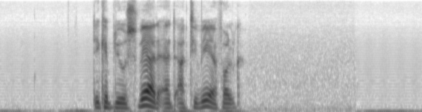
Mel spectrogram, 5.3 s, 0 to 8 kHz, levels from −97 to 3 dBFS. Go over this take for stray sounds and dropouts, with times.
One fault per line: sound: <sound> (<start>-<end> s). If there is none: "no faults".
no faults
